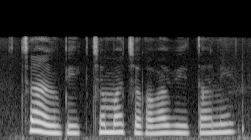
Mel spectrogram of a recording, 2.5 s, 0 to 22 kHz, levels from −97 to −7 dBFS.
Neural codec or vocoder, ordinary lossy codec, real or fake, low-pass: none; none; real; 7.2 kHz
